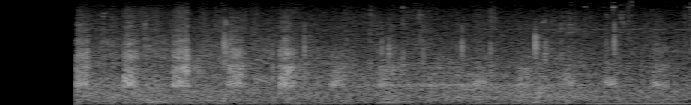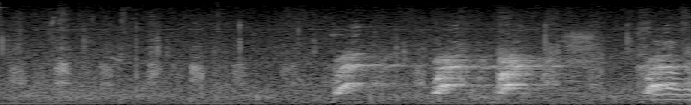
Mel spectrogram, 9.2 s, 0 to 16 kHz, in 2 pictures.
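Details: Hovawart barking during protection training on 26 January 2014, a session focused on barking at the helper in the blind and obedience during protection work; a run of rapid sharp barks, then louder, deeper harmonic barks near the end, with faint voices.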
